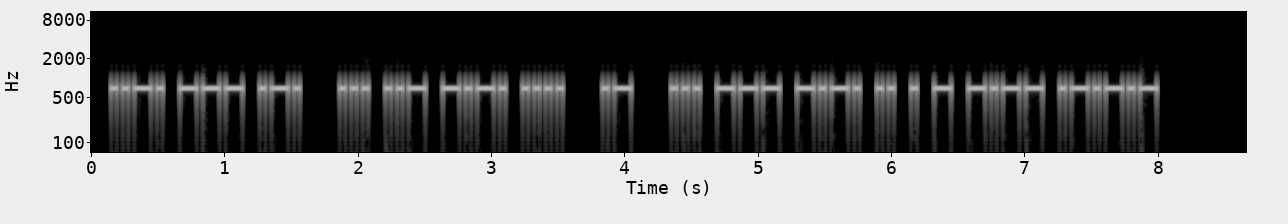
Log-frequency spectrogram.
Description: Morse code, heard as a keyed tone, about 27 wpm, 700 Hz. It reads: FOR SUCH A SOCIETY.
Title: Sentences from Top 1000 Words - Review Part 4 - 28wpm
